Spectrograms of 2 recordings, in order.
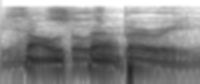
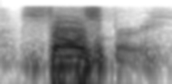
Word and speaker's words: Salisbury: Souls yeah bury and it's Berry actually Berry as in bury something in the ground yeah it's a bit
